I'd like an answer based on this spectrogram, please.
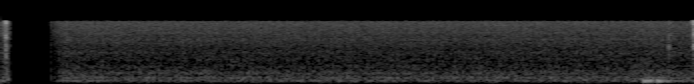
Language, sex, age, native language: Icelandic, female, 50-59, Icelandic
